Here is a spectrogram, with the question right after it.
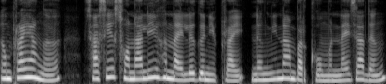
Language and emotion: Bodo, neutral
